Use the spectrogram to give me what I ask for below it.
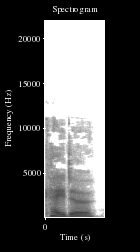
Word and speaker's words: KEDA: KEDA, pronounced Kater, can scale pods from event sources.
